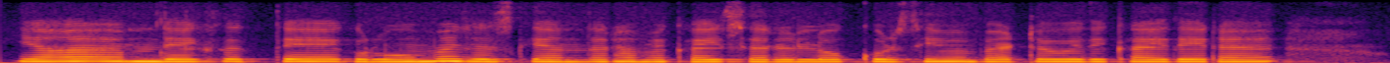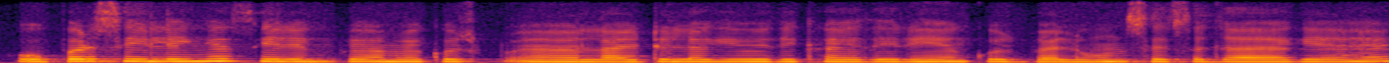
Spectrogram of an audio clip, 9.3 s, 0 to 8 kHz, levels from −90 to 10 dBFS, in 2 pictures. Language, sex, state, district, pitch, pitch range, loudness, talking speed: Hindi, female, Chhattisgarh, Korba, 250 Hz, 245-260 Hz, -14 LUFS, 270 wpm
